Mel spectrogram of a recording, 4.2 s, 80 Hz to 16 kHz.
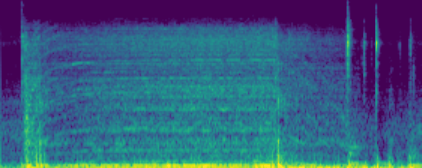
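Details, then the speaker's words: Toyota FJ62 Land Cruiser, about 296,000 miles, sat for a decade, compression test on the next cylinder after cylinder 4 read 0: starter spins at an even, fast whir with no labored compression pulses; no compression in that cylinder. "That is no compression. Nothing."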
